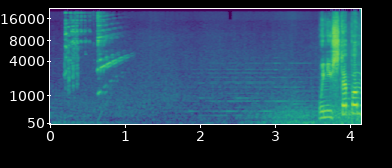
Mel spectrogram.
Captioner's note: transition whooshes; electronic chime chirps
